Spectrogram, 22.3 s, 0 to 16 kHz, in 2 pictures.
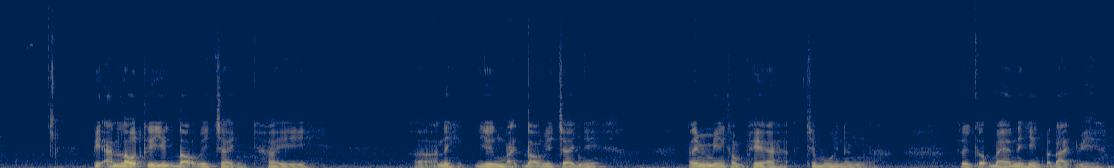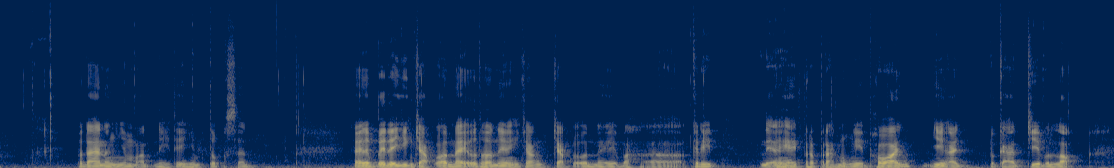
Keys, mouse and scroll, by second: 10.7 Escape, 11.0 Escape, 11.3 scroll down 2, 11.5-11.8 scroll up 2, 12.3-12.9 scroll up 2, 13.2 Escape, 13.5 Escape, 13.7 scroll down 1, 13.9 middle click, 14.6-15.1 scroll up 2, 15.1 middle click, 15.7-16.3 scroll up 2, 16.3-16.8 scroll down 2, 16.8-17.2 scroll up 2, 17.6 scroll up 5, 18.9-20.3 typing.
